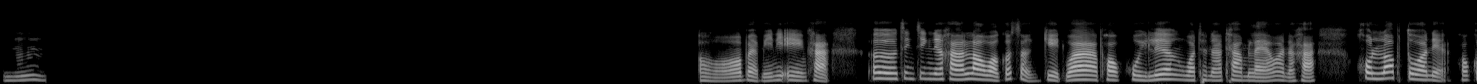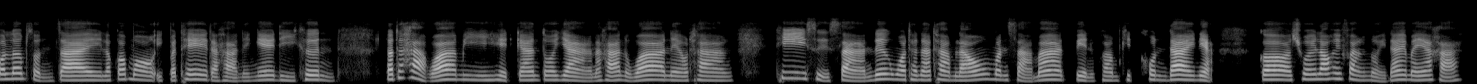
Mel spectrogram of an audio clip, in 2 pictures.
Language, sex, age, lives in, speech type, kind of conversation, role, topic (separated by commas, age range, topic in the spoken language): Thai, female, 50-54, Thailand, read, expert-assistant, asker, เราจะใช้กิจกรรมวัฒนธรรมช่วยสร้างความเข้าใจระหว่างคนต่างชาติได้อย่างไร?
